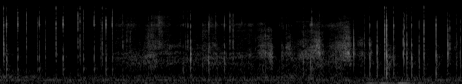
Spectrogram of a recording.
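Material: Aluminum.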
